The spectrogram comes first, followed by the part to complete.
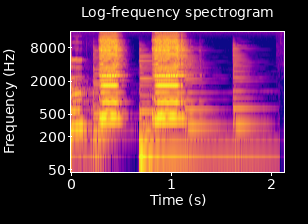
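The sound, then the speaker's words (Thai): Three buzzy, steady car horn honks in a row, a short blast, then a longer held one, then another short one, loud. “บีบแตรกำกำแบแบบีบแตรดังลั่นระวังนะจ๊ะ หลบหลีกให้ทันปิ้นปิ้น”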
